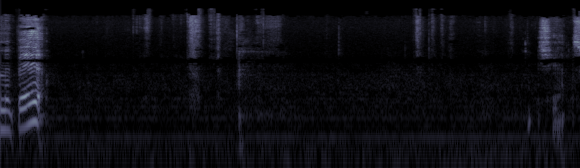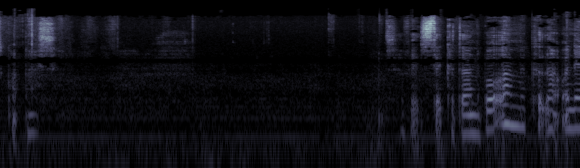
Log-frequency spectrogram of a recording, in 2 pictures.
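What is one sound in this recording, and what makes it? Soft fibres rustle between fingers.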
